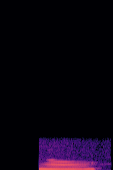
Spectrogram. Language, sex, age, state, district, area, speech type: Manipuri, female, 45-60, Manipur, Kangpokpi, urban, conversation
